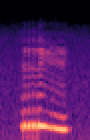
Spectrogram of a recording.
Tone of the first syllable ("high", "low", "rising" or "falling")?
falling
